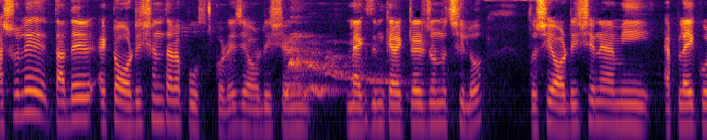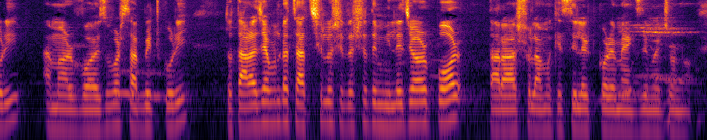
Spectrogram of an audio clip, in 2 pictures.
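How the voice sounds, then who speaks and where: A man with a fairly high voice keeps his intonation fairly even while noticeable background noise runs underneath. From Bangladesh. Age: young. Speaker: voice actor. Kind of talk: interview answer.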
